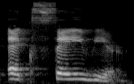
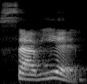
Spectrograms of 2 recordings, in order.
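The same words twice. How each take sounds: First: The name is said the English way. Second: The name is said the Spanish way, X like s. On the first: "But in English, people pronounce it" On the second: "In Spanish, we say this name Xavier because the X has a s sound"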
